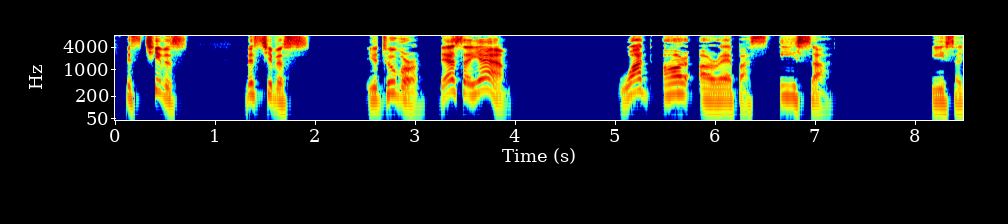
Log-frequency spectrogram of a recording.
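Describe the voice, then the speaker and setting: A Venezuelan YouTube host speaks English with a Spanish accent in a mid-range voice, recorded in a dry, studio-quality room. He chats casually while reading viewer comments, restarting sentences, using lots of fillers and laughing at his own jokes.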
